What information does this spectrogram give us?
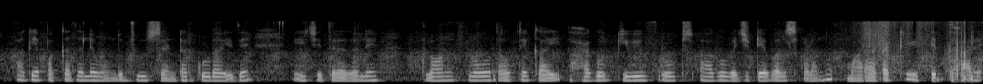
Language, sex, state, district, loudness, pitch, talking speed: Kannada, female, Karnataka, Chamarajanagar, -29 LUFS, 185 Hz, 115 wpm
